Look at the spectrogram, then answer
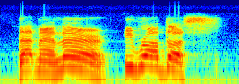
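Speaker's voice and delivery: high-pitched, accusing, called out loudly. Accusing a thug in the street of stealing a bracelet: shouting an accusation. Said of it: "You are shouting this and pointing at them?".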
